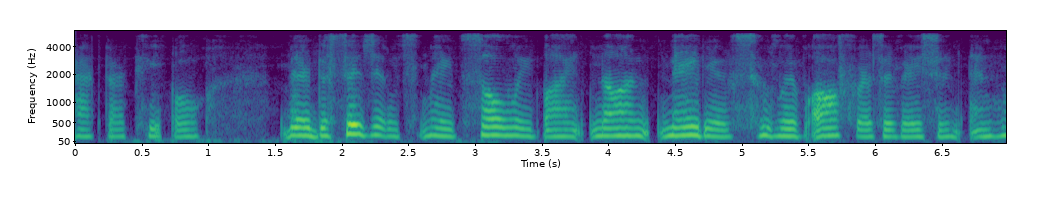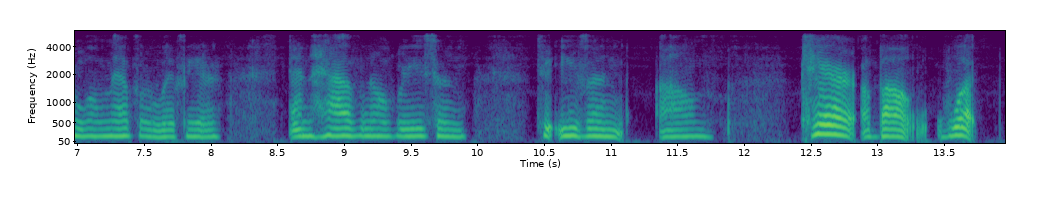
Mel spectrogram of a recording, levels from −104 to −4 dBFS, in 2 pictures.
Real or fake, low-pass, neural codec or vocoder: fake; 5.4 kHz; codec, 24 kHz, 3 kbps, HILCodec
